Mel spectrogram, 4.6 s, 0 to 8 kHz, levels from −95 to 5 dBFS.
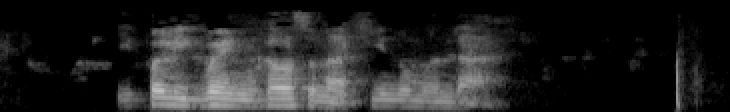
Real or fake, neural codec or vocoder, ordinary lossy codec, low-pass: fake; codec, 44.1 kHz, 7.8 kbps, DAC; MP3, 24 kbps; 7.2 kHz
